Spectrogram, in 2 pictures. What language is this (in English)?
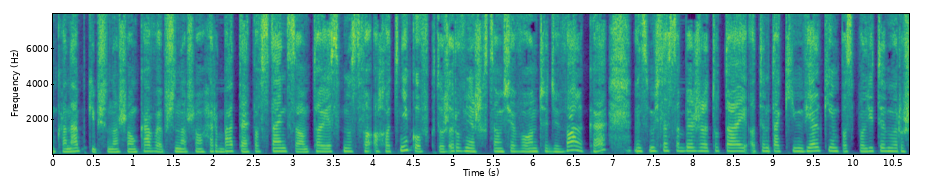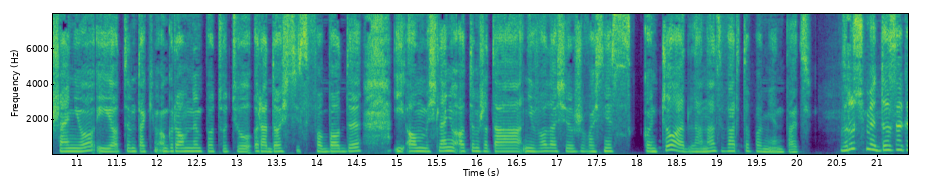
Polish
